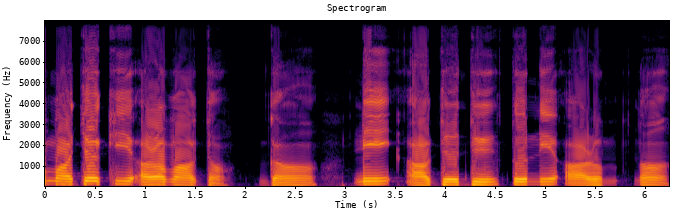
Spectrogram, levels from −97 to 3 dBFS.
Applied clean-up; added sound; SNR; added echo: none; none; none; none.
